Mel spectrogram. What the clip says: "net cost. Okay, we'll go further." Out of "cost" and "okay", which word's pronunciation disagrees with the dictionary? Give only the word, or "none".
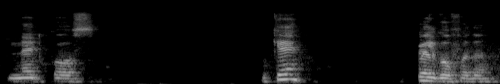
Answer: cost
